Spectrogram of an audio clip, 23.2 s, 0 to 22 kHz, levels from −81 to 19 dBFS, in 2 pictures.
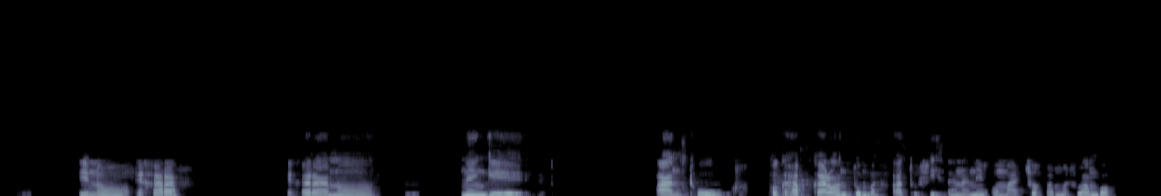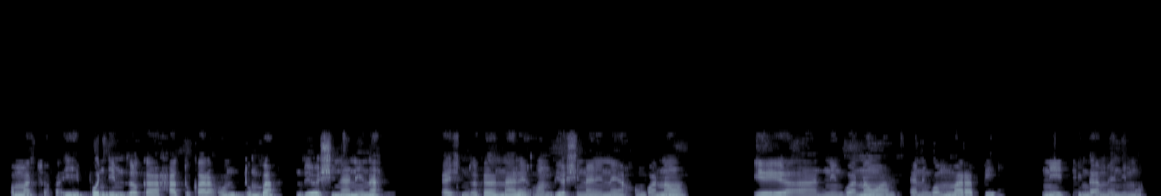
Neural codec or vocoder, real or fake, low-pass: none; real; 7.2 kHz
